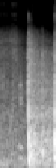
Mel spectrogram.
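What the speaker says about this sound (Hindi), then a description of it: "ऐसी ऐसी इसका पटाखा जलेगा।" Firecrackers bursting during Holi-season festivities, two sharp close pops about a third of a second apart.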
